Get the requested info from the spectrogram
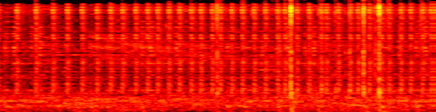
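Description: Rapid, even ticking from the prize wheel on top of a fruit machine as it spins in its 'Spin To A Win' feature, with two louder clicks a little past the middle.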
